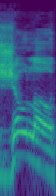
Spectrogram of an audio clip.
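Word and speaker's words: Xolo: And his name is Jolo. That's how you say it.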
